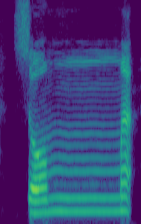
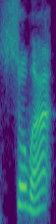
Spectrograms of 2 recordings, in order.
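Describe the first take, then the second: First: The m sound is doubled, held and nasal. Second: The m sound is short and single. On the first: "mimnya jadi double" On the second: "asalnya dibacanya suma"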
